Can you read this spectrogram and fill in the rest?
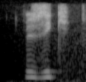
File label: "music", TU; PictureDictionary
